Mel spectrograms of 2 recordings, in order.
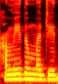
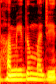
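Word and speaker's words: حميدٌ مجيد: है हमीद उ मजीद तो वो हमीद उ मजीद है हमीद मजीद नहीं है तो इन चीजों का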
